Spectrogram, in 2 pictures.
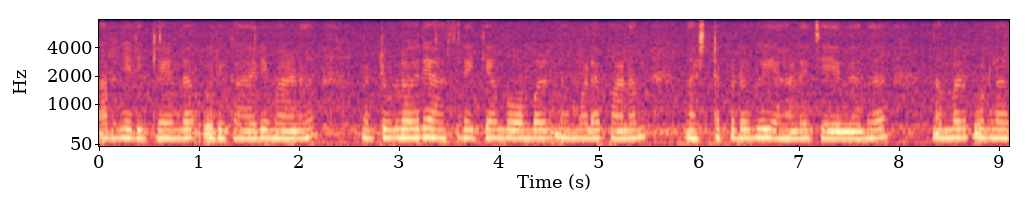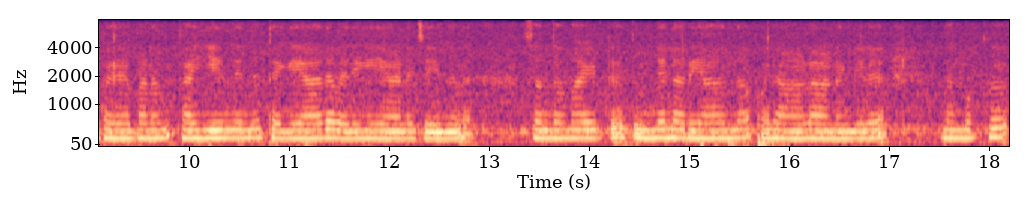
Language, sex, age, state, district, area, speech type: Malayalam, female, 30-45, Kerala, Palakkad, rural, spontaneous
